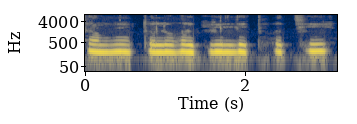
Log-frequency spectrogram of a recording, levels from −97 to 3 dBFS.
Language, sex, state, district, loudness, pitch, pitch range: Bengali, female, West Bengal, Cooch Behar, -14 LUFS, 210 Hz, 210-215 Hz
